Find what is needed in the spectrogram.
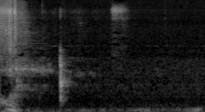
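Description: One short, sharp tap about half a second in, from a printed photo card being handled and picked up; otherwise quiet room tone.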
